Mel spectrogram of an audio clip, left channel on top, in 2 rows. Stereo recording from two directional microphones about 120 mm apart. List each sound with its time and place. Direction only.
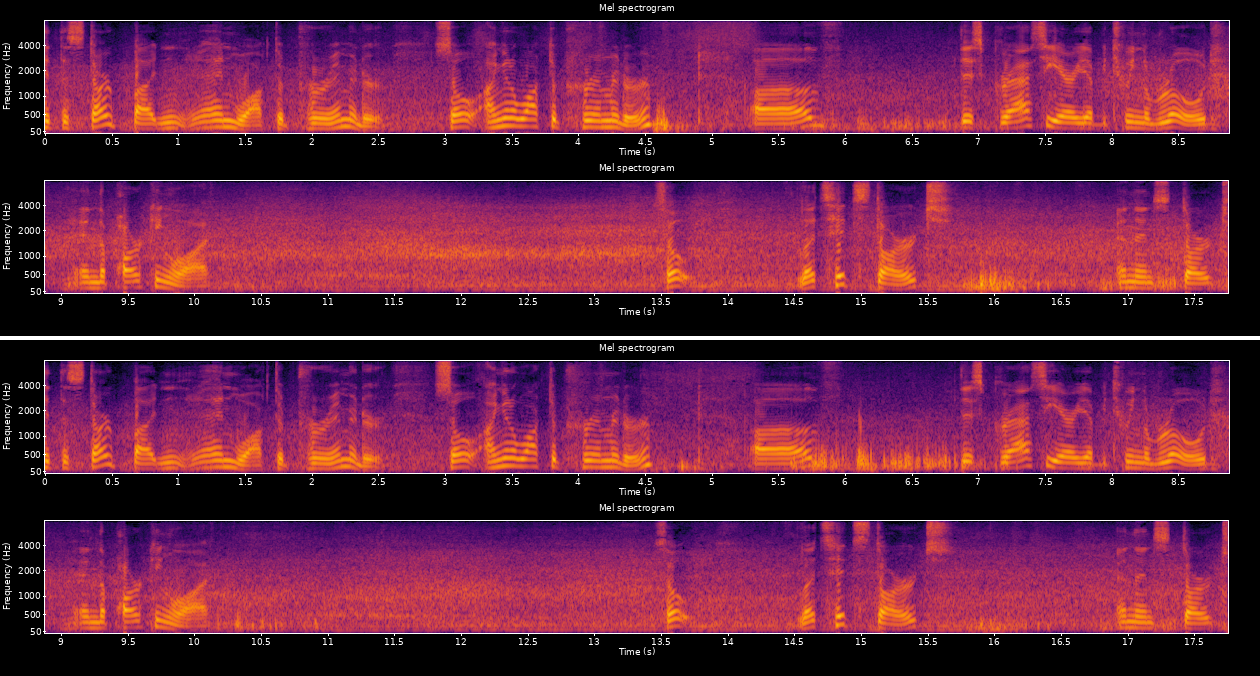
0.0 s speech: 5° left (ahead or behind)
6.9 s speech: 5° left (ahead or behind)
13.5 s speech: 15° left (ahead or behind)
14.5 s speech: 5° left (ahead or behind)
16.9 s speech: 5° left (ahead or behind)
